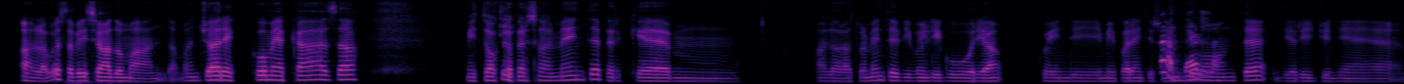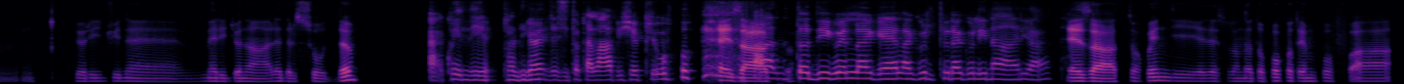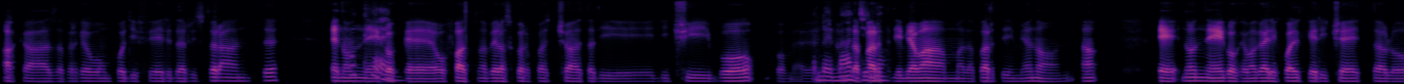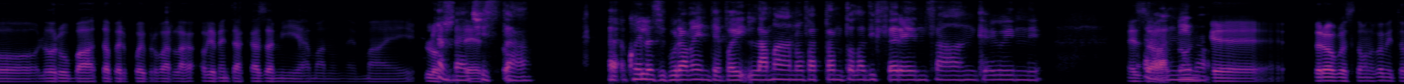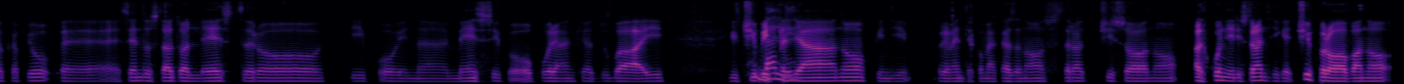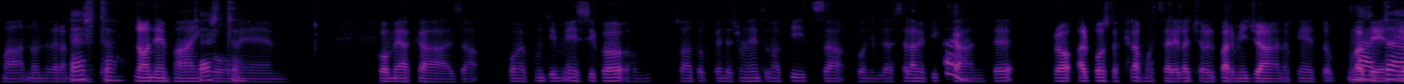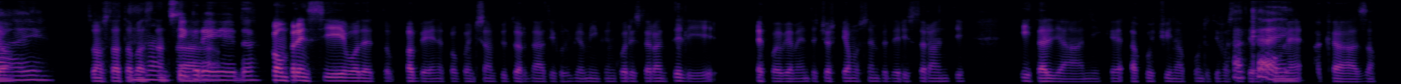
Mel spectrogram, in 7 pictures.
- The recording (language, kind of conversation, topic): Italian, podcast, Che cosa significa davvero per te “mangiare come a casa”?
- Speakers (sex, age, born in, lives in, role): female, 30-34, Italy, Italy, host; male, 25-29, Italy, Italy, guest
- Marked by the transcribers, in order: tapping; tongue click; chuckle; other background noise; laughing while speaking: "che"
